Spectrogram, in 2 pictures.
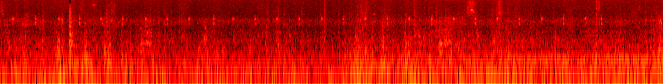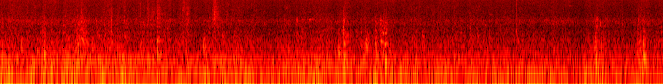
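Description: Vehicle driving slowly on a gravel road, heard from inside the cab: a steady low rumble of engine and tyres, with frequent small clicks and rattles. A steady engine hum comes up for several seconds in the middle.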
